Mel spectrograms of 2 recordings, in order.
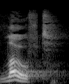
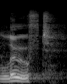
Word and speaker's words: Loft: It's Loft, like a loaf of bread, not Luft.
